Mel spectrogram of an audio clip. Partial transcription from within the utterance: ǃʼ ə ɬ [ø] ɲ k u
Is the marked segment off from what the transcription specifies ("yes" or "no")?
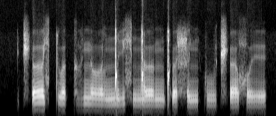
yes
